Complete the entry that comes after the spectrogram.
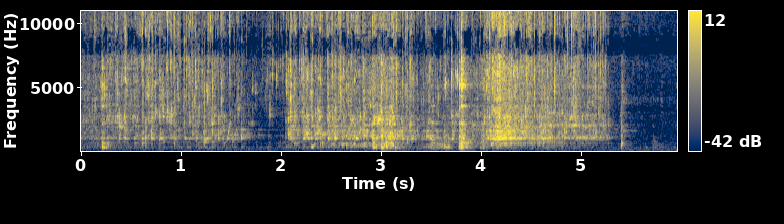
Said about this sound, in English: take the soaked chickpeas with the water that they're in, and you're just going to dump this into your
